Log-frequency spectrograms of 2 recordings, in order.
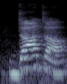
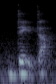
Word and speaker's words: data: This word is also mispronounced as data, which is incorrect. Now you know the correct pronunciation is data.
